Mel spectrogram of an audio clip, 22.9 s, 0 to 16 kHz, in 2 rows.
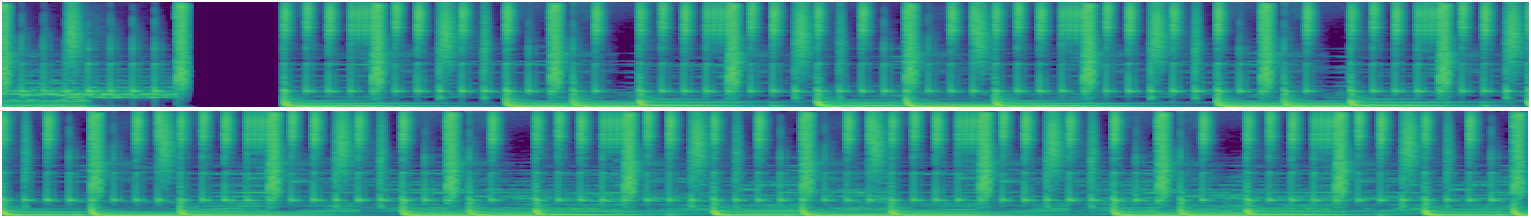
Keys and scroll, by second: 0.0 ctrl+z, 0.4 ctrl+z, 1.3 ctrl+z, 1.6 space, 2.1 ctrl+z, 4.1 space, 5.5 ctrl+z, 5.7 space, 8.2 space, 9.4 space, 9.5 ctrl+z, 10.0 ctrl+z, 10.5 space, 11.0 ctrl+z, 12.6 ctrl+z, 15.9 ctrl+z, 18.6 space, 21.4 space, 22.2 space.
